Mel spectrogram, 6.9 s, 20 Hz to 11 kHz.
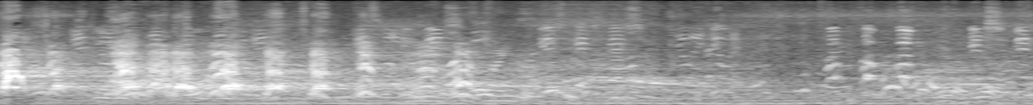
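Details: Two Bohemian Shepherd dogs pulling a kick scooter in a sprint race of 7.8 km over two stages. Quick run of sharp, repeated barks for about two seconds, then fading to softer sounds, with a person's voice alongside.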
